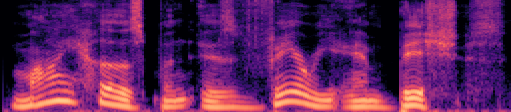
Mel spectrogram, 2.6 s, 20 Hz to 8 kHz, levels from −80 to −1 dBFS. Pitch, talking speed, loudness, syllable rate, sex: 140 Hz, 115 wpm, -17 LUFS, 3.7 syllables/s, male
